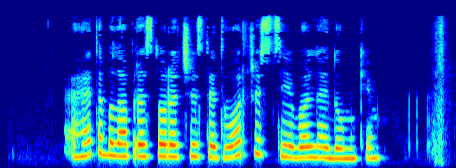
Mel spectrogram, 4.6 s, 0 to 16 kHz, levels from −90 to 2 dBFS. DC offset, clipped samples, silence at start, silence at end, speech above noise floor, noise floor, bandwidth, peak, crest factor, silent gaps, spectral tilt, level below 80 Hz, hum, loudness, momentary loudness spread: under 0.1%; under 0.1%; 0.65 s; 0.15 s; 35 dB; -57 dBFS; 11.5 kHz; -8 dBFS; 16 dB; none; -4.5 dB/octave; -78 dBFS; none; -23 LUFS; 9 LU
